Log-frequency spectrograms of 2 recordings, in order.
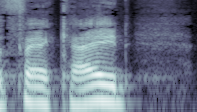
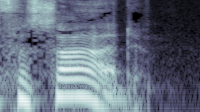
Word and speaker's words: facade: And then all of a sudden, the facade drops away. Oh, wait. I pronounced it wrong. It's called facade.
